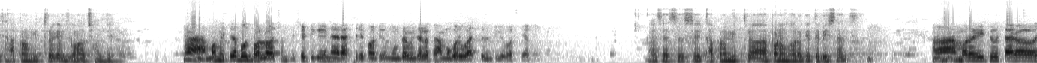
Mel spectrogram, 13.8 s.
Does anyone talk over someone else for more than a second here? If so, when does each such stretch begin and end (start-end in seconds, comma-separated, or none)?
none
